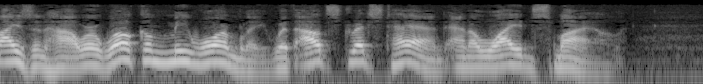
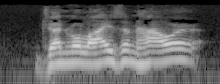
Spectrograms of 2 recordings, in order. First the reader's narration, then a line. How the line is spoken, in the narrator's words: I said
